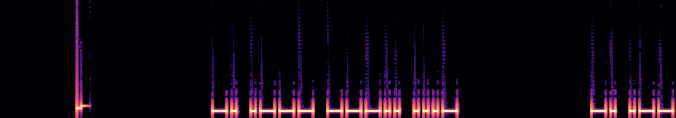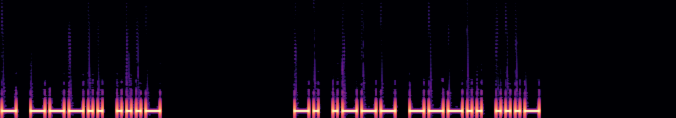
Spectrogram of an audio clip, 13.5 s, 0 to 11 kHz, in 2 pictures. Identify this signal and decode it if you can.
Morse code, heard as a keyed tone, about 25 wpm, 700 Hz. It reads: NJ8V NJ8V NJ8V
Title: Call Signs Repeated 2x - 25wpm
